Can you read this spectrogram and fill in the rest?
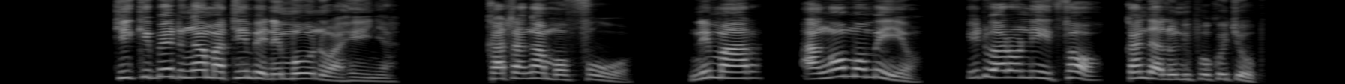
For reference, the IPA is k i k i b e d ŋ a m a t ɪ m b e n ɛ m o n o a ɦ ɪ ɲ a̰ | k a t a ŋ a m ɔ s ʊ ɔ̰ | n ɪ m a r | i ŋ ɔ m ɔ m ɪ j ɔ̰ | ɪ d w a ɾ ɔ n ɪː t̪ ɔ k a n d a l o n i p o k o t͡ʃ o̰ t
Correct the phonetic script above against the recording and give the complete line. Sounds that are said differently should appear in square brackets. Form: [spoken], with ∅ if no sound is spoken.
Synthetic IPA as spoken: k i k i b e d ŋ a m a t ɪ m b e n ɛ m o n o a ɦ ɪ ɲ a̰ | k a t a ŋ a m ɔ [f] ʊ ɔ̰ | n ɪ m a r | [a] ŋ ɔ m ɔ m ɪ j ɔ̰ | ɪ d w a ɾ ɔ n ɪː t̪ ɔ k a n d a l o n i p o k o t͡ʃ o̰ [p]

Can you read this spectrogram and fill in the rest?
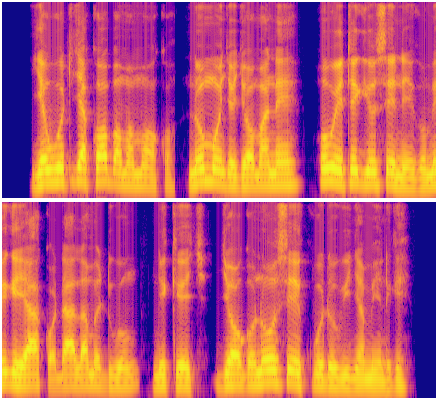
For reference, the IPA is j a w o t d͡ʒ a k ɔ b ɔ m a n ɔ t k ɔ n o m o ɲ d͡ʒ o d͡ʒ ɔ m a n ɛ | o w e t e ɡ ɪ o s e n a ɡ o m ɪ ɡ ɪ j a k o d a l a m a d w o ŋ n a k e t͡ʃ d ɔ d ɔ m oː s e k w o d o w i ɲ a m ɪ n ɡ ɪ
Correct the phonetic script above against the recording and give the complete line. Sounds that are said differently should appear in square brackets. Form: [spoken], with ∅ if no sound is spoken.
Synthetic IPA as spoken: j a w o t d͡ʒ a k ɔ b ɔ m a [m] ɔ [∅] k ɔ n o m o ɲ d͡ʒ o d͡ʒ ɔ m a n ɛ | o w e t e ɡ ɪ o s e n [e] ɡ o m ɪ ɡ ɪ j a k [ɔ] d a l a m a d w o ŋ n [i] k e t͡ʃ [d͡ʒ] ɔ [ɡ] ɔ [n] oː s e k w o d o w i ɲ a m ɪ n ɡ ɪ

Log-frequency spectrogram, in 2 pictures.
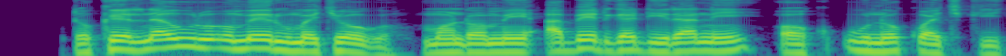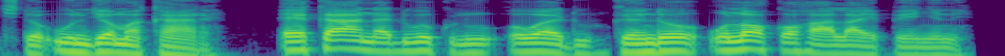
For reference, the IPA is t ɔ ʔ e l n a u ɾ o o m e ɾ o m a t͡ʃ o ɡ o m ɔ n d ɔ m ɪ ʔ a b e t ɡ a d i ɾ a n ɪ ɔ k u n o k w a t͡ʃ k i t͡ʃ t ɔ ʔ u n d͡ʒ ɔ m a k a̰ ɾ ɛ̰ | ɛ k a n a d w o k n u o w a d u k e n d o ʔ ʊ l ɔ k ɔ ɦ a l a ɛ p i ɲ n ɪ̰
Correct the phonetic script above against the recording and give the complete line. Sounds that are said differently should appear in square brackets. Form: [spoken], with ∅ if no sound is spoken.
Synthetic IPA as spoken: t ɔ [k] e l n a u ɾ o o m e ɾ [u] m a t͡ʃ o ɡ o m ɔ n d ɔ m ɪ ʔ a b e [d] ɡ a d i ɾ a n ɪ ɔ k u n o k w a t͡ʃ k i t͡ʃ t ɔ ʔ u n d͡ʒ ɔ m a k a̰ ɾ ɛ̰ | ɛ k a n a d w o k n u o w a d u k e n d o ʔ ʊ l ɔ k ɔ ɦ a l a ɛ p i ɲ n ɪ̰

